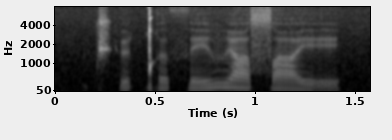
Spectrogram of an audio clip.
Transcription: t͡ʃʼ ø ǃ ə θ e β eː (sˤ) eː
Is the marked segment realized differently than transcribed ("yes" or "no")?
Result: no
